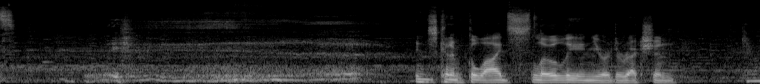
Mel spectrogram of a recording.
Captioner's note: moaning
